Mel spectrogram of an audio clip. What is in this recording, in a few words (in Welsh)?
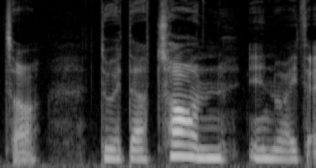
"ton", Welsh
